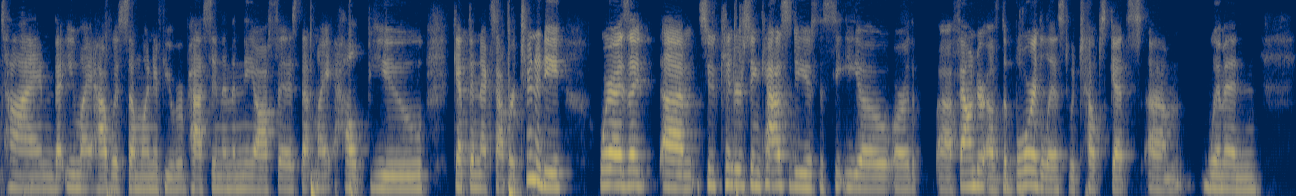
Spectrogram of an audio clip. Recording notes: Posting the audio recording of our Book Club Zoom session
